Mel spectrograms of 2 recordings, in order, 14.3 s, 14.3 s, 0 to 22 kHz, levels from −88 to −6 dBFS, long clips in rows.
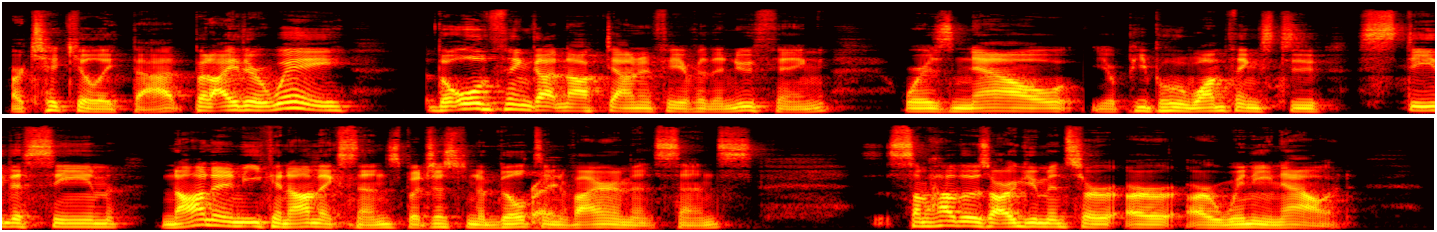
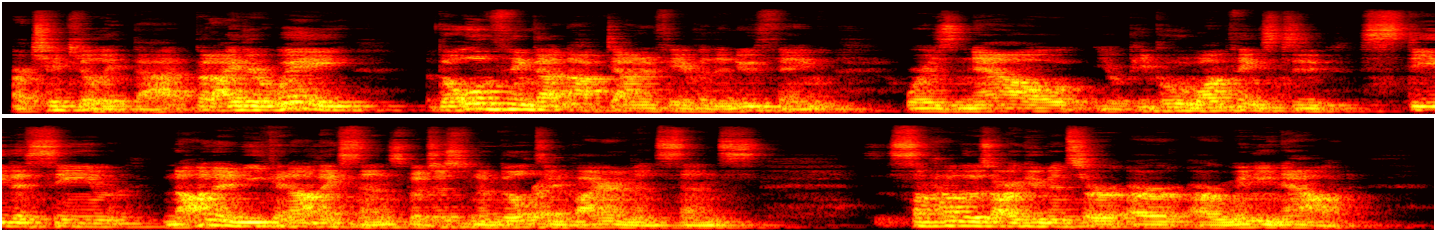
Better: first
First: none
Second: off-mic speech; far // room echo; slight; dies away in 0.5 s

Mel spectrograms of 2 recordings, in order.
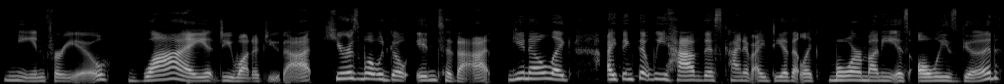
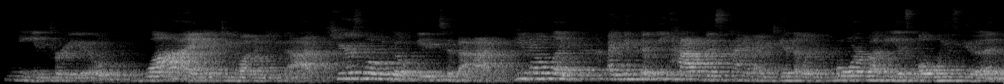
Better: first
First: none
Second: off-mic speech; far // room echo; strong; dies away in 1.8 s

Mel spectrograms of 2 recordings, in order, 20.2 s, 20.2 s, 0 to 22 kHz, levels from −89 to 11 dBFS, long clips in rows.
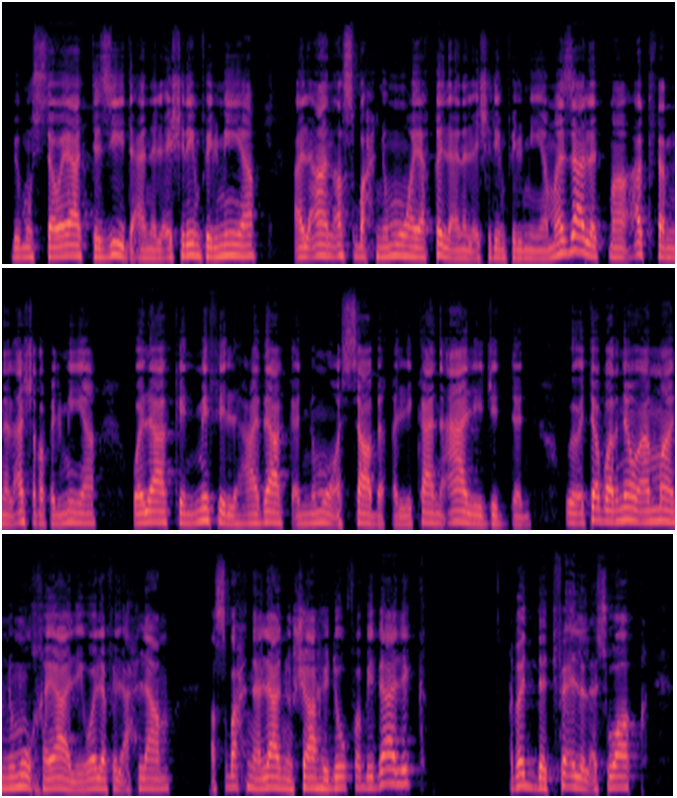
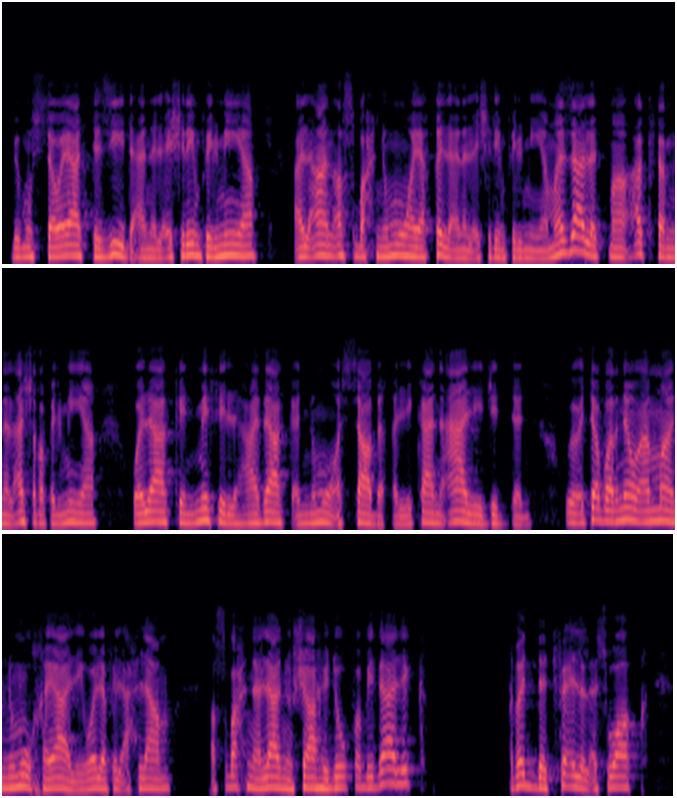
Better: first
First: none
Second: muffled; very; fading above 3 kHz

